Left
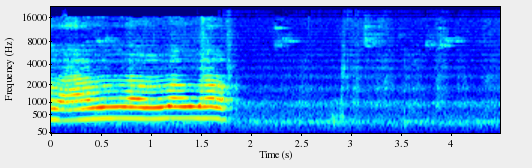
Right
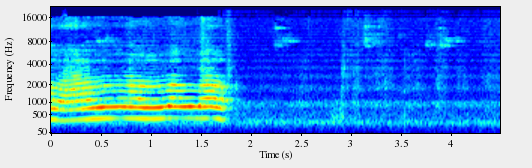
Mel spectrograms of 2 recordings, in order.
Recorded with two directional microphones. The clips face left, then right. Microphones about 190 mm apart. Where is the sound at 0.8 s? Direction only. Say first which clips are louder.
Even; 25° right (ahead or behind).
